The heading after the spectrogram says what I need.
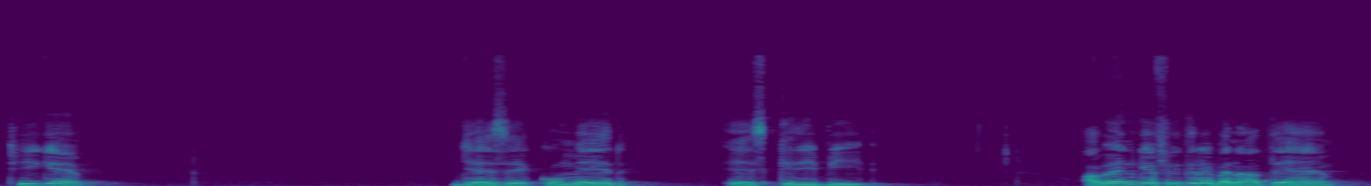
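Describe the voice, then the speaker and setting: A man's voice: high-pitched, mellow, muffled recording. A man with an Urdu accent teaching a spoken language lesson, spelling out letters and repeating example sentences.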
